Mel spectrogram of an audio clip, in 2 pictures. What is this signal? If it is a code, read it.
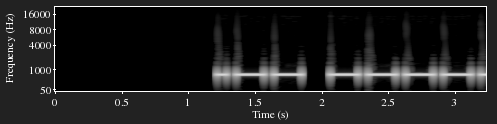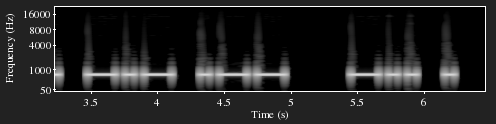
Morse code, heard as a keyed tone, about 17 wpm, 700 Hz. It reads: W9KW DE
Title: USA Callsign DE Callsign 17wpm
